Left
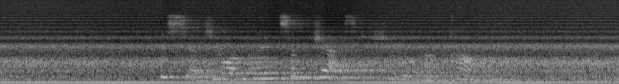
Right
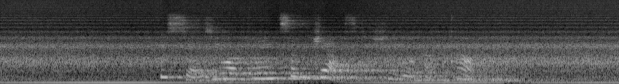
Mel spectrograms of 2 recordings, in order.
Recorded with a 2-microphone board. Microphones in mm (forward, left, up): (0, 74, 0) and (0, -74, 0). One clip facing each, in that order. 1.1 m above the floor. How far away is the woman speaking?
About 3.5 m.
